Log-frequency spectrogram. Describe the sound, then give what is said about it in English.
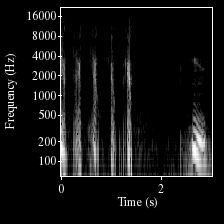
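Crunchy biting and chewing of a snack, four or five crisp bursts in quick rhythm, then a pause and a brief voiced murmur at the end. “Now pop that bad boy into your mouth.”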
